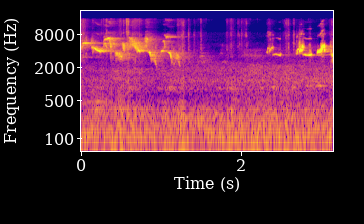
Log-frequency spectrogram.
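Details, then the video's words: Double-collared seedeater (coleiro) in a singing contest between two birds: a burst of high, quick warbled notes, a quiet pause, then a few sharp, bright chirps at the end. "Coleiro Disputa de Canto"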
